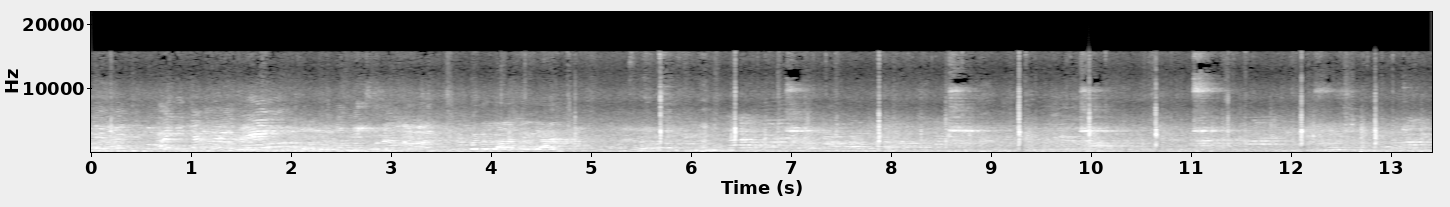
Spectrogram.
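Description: A crowd of young people chatter and call out nearby, echoing in a stairwell.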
